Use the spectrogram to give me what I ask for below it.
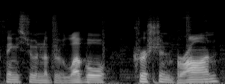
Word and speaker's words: Braun: Christian Braun, I refuse to call him Christian Brown because it's literally spelled Braun. We can't just decide to call people something different when it's pronounced that way, or when it looks that way, rather.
